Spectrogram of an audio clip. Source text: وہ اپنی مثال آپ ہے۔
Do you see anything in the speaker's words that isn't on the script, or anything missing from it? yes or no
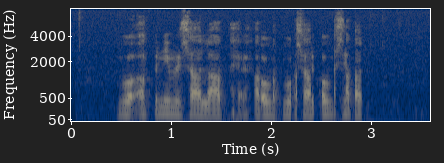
yes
